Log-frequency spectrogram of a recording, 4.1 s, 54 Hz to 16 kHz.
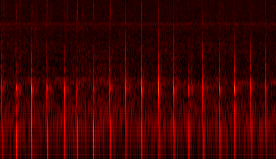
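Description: Fingertips tap the cover edge of a small white hardcover notepad with a pen clipped on, held flat. Eighteen soft, evenly spaced taps sound dull and hollow, with a low thump and a woody knock near 670 Hz. Each tap dies away almost instantly, leaving a quiet gap before the next.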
